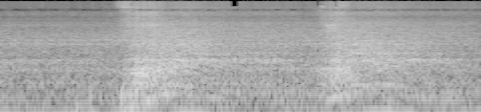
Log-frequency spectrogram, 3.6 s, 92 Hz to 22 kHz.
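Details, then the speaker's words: Toyota 4Runner's 4.7L 2UZ V8 on the bare frame with no cooling, first restart after fixing a shorted main ground: two clean throttle blips from a steady idle with no ticking. It sounds healthy. "so we have a running and driving frame can't leave it running long because i've got no cooling in it but she sounds good there's no ticks it's awesome"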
